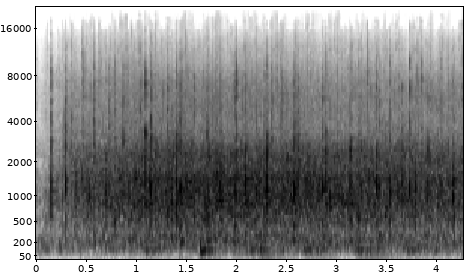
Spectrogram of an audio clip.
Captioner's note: audience applauding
